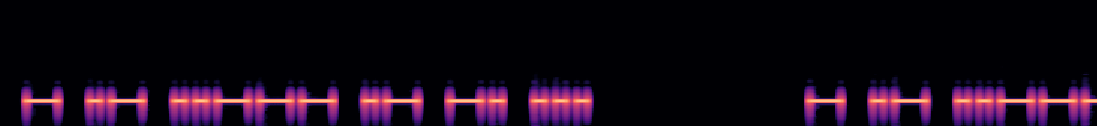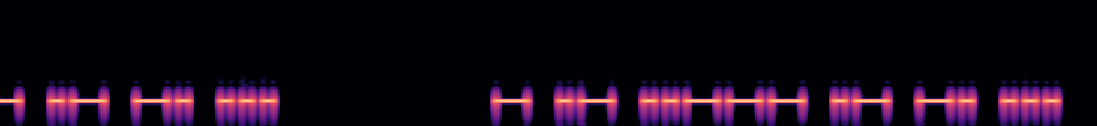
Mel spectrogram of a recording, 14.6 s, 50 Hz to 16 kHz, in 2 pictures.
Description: Morse code, heard as a keyed tone, about 17 wpm, 700 Hz. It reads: TA2ANS TA2ANS TA2ANS
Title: DXCC-100 Call Signs - 6 Characters - Repeated 3x - 17wpm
